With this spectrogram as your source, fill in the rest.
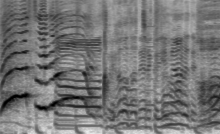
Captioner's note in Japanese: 叫び声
